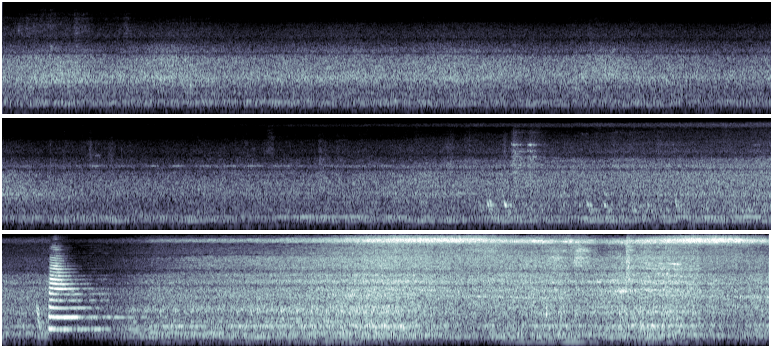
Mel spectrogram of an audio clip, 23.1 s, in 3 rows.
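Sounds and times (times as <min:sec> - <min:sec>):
diesel train rumble and hiss: 0:05.7 - 0:23.0.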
